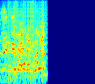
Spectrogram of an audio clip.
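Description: A crowd cheers loudly.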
